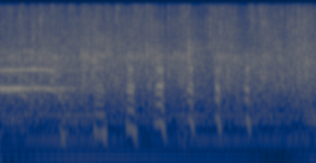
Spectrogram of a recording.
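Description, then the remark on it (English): A wedding audience applauds right after the couple's vows, a dense wash of many hands clapping at an even loudness, with scattered voices calling out beneath it. “And give yourselves a round of applause, because that's a beautiful moment.”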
